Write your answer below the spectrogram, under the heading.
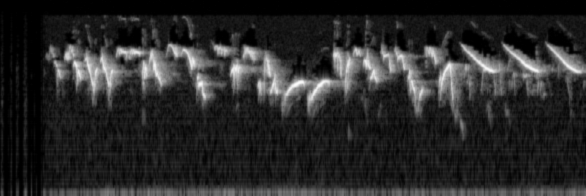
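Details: High-pitched song of an olive-backed pipit (Anthus hodgsoni): fast, jumbled twitters and short trills, a pair of lower slurred notes midway, ending with three loud, clear descending whistles.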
